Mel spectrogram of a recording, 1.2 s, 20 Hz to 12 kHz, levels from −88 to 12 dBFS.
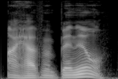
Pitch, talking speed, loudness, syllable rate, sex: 90 Hz, 205 wpm, -19 LUFS, 5.2 syllables/s, male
